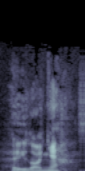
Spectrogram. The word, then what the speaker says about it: Høylandet: Så jeg hadde bodd først en del år på Høylandet, eller Høylandet, som det skal uttales vel egentlig.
